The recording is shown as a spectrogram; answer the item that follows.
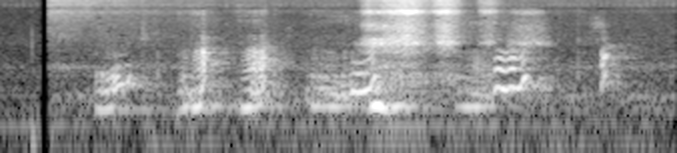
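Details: Pet fox grumbling angrily indoors: low, throaty, pulsed chattering notes repeated about three times a second, with a brief breathy hiss in the middle, over soft room hum.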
